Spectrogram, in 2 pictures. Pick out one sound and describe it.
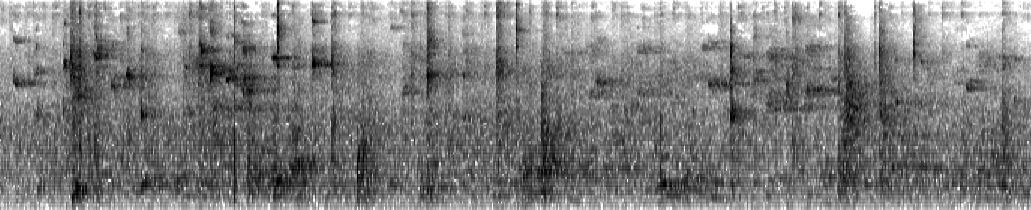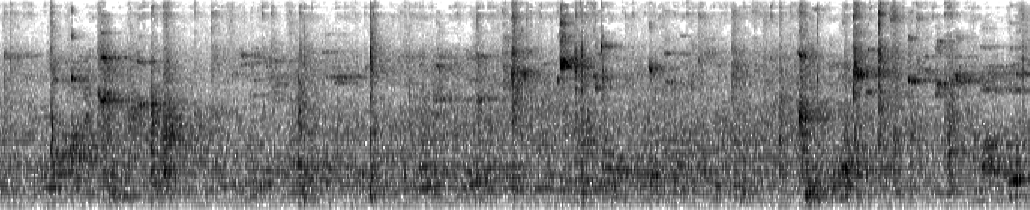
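Balls bounce and click from other tables around a large echoing hall.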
